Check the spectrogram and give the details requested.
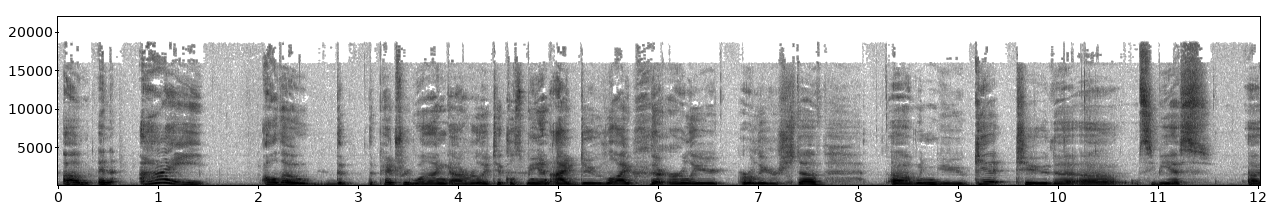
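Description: Female podcast co-host, extremely mellow and somewhat low, thoughtful and halting in casual conversation. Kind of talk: casual discussion of old radio dramas.

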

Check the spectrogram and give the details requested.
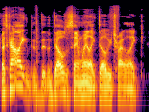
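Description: A man's voice: fairly low pitch, big pitch swings, fairly quick, slight background noise. A man co-hosting a podcast, explaining things in a rambling, slangy, casual way with some swearing. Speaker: podcast co-host. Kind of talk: casual gaming chat.

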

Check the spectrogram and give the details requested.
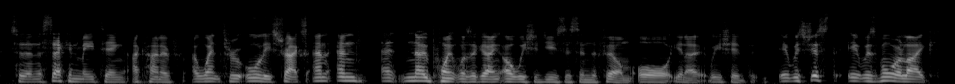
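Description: A man talking as a film composer guest in a casual interview, telling long, lively stories and laughing along the way. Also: mid-range voice, dry recording, clean studio sound. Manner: animated, rambling storytelling with laughs.

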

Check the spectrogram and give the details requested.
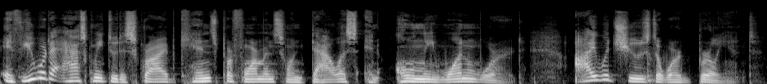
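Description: A man's voice: medium pitch, big pitch swings, unhurried, darkish tone, no echo. A man hosting a podcast interview, asking earnest, effusive questions in a hesitant, roundabout way. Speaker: podcast host interviewing a guest.

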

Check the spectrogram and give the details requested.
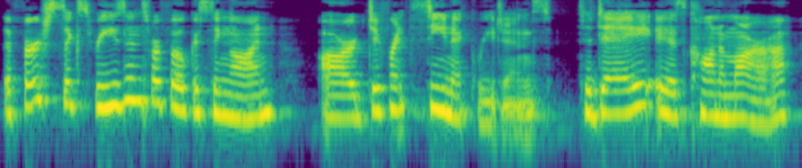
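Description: A woman's voice: mid-range voice, lively intonation, fairly bright tone. A woman co-hosting a casual podcast, talking in a playful, teasing way. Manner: playful teasing, quick laughs. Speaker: podcast co-host.

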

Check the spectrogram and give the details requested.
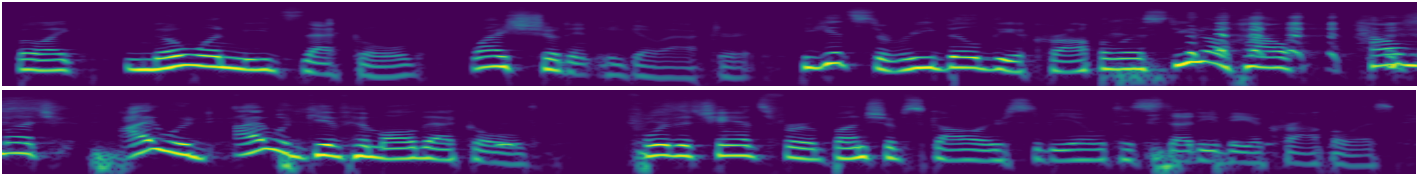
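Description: A man's voice: on the high side, animated, moderate pace, darkish tone. A man co-hosting a casual film discussion, analytical and opinionated as he talks. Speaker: movie discussion co-host. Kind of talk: casual film review chat.

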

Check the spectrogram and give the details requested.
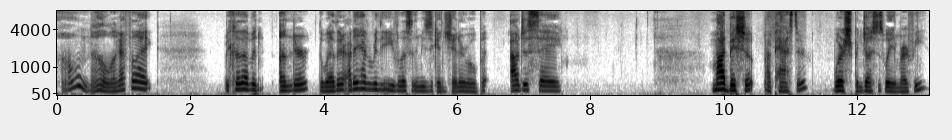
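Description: A woman's voice: lowish voice, normal speed, pauses often, a little mellow, no echo, clean studio sound. An eighteen-year-old woman from Atlanta hosting her own podcast in casual, rambling chat, sounding stuffy from a cold. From Atlanta, Georgia. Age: teens. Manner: chatty, rambling, laughs easily. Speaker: podcast host.

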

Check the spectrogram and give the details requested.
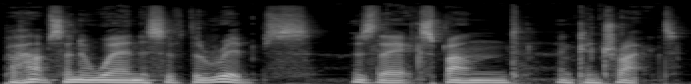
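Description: A man leading a guided body scan meditation, giving gentle, unhurried instructions with long pauses between phrases. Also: on the low side, fairly even intonation.

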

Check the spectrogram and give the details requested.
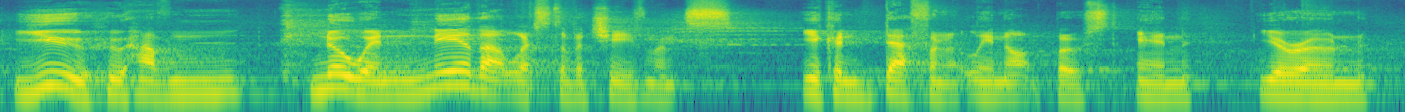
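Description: A man's voice: medium pitch, long reverb tail. A man preaching a sermon in a church, earnest, with frequent restarts and fillers.

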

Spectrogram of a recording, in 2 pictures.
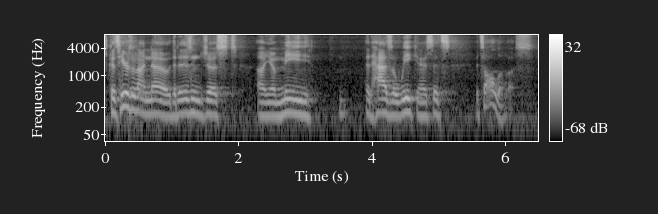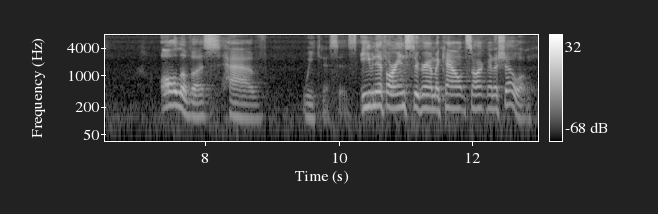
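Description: A man in his thirties preaching a personal testimony in a colloquial, self-deprecating way, with dramatic pauses and a slight stutter. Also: fairly high pitch, animated, sharp tone. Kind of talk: personal testimony sermon to an audience.

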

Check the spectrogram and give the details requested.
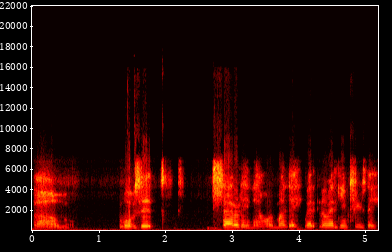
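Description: A hoarse woman, an assistant basketball coach, answering interview questions earnestly and repeating phrases for emphasis. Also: fairly low pitch, moderate pace, bright, forceful tone, poor audio.

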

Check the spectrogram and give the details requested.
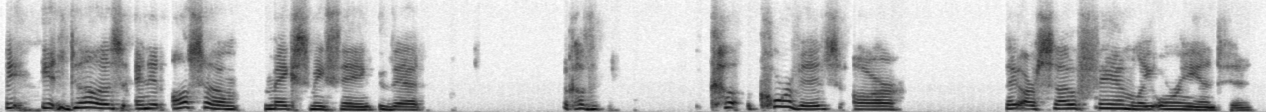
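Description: Slow, reflective woman in her sixties. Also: fairly high pitch, lively intonation, dry recording, dull audio. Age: 60s. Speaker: co-host. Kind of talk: casual chat.

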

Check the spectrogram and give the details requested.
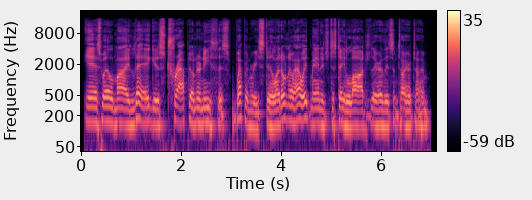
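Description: A man narrating a tabletop role-playing game as game master, in a measured, halting way as he thinks aloud. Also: mid-range voice, fairly even intonation, fairly bright tone.

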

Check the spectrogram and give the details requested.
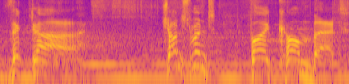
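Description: Man acting a high-pitched pompous villain over loud music. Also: wildly swooping pitch, slow pace, vocal fry, exaggerated voice. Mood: grandly menacing. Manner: pompous, formal, menacing. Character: vicious, theatrical, sword-loving villainous collector, adult man.

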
